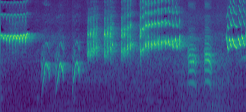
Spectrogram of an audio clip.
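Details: Caged-bird male Asian pied starling, out of its cage, in full rolling song: a long buzzy high note, then three quick downward whistles, clusters of rasping metallic chatter and a final bright buzzy trill.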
